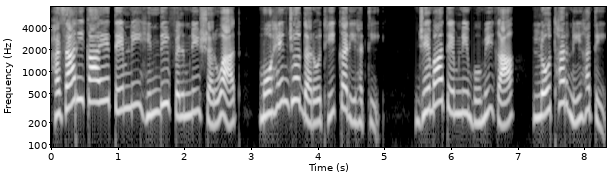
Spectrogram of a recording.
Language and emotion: Gujarati, neutral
